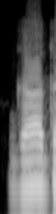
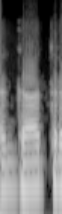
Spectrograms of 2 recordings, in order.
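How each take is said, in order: First: गात ending on plain t; wrong form. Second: गात्र ending in tra; correct form. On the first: Teacher showing learners the mistake, गात without r. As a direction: say गात as gaat. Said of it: "नहीं होता". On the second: Teacher giving the correction, गात्र with r. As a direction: say गात्र as gaat-ra. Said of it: "होता है". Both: Shown as a demonstration.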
